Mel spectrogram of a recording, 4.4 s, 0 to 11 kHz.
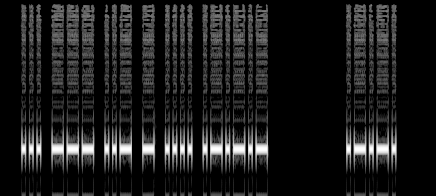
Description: Morse code, heard as a keyed tone, about 32 wpm, 800 Hz. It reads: SOUTH. <AR>
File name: Weather Sets / Weather Sets-mp3s / Weather 4 21 @30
